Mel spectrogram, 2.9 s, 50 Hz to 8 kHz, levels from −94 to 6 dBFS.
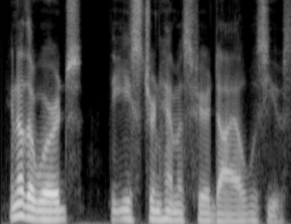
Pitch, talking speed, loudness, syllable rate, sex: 110 Hz, 185 wpm, -19 LUFS, 6.4 syllables/s, male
